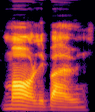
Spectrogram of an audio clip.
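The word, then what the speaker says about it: Marylebone: that area of London which is called Mari lebone you often hear people saying Mar Le bound to avoid the AR completely so yeah you hear different pronunciations British people we really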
